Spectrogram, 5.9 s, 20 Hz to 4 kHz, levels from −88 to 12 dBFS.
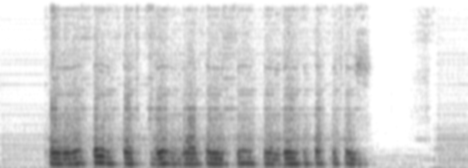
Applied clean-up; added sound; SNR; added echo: neural separator model SepFormer DNS4.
